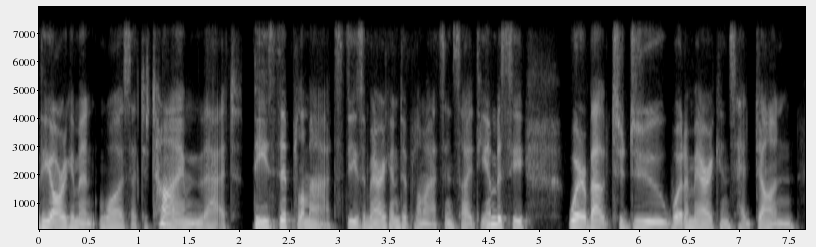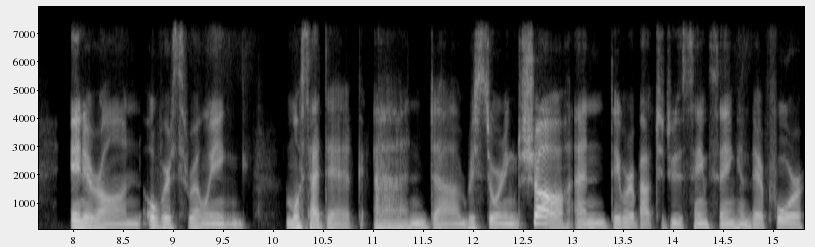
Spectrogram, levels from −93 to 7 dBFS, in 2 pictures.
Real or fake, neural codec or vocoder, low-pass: real; none; 7.2 kHz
